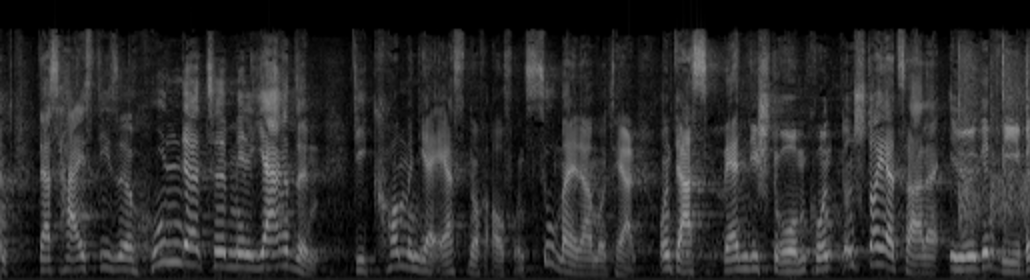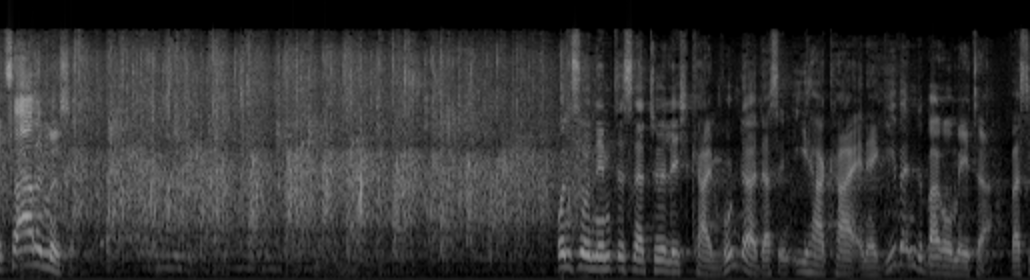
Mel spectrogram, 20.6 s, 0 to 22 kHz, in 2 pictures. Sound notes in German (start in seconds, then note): 11.5 Beifall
